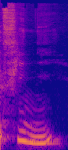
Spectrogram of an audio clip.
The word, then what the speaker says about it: finis: Je finis, we don't pronounce the S.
